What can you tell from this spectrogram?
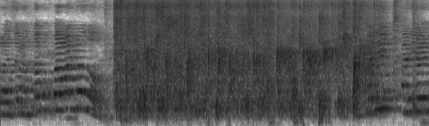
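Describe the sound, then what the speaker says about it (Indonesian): A class of young pupils at an Islamic elementary school bursts into clapping, a dense, loud burst of many hands that runs steadily for several seconds after an adult voice, with children's voices mixed in. "Tepuk tangan dulu."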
